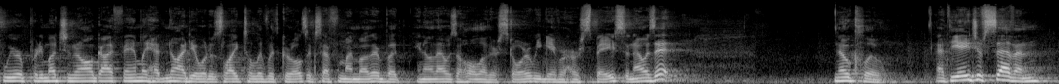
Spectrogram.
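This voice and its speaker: Brief: frank male testimony speaker, mellow voice, long hall reverb with faint background noise. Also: a little high. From United States. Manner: candid, confessional. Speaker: guest speaker at a men's gathering. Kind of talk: personal testimony and prayer.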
